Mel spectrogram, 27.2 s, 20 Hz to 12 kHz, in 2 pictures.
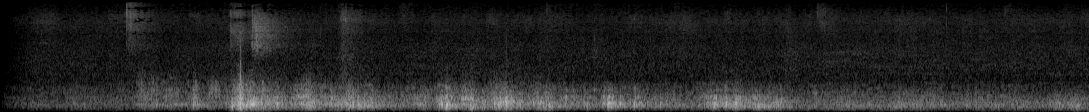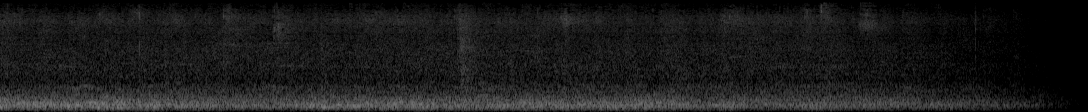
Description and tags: Soft rain and thunder. Primo EM172 capsules inside widscreens, FEL Microphone Amplifier BMA2, PCM-M10 recorder
field-recording, lightning, rain, thunder, thunderstorm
